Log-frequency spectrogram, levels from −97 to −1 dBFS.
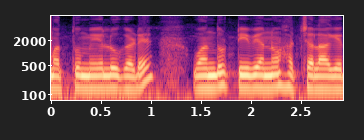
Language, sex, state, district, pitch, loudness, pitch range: Kannada, female, Karnataka, Bidar, 145 Hz, -12 LUFS, 140-150 Hz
